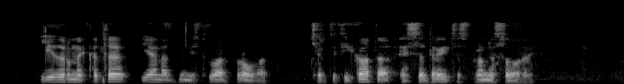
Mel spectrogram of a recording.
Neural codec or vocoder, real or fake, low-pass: none; real; 7.2 kHz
